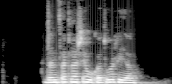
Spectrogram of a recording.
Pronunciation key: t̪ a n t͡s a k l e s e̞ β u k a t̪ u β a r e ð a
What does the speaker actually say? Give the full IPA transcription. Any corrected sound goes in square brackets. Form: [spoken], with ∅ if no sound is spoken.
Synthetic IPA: [d̪] a n t͡s a k l [a] s e̞ β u k a t̪ u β [e] r [i] ð a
